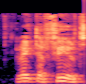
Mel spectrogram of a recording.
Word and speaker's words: Fürth: Greutherfurt, ¿Cómo? ¿Cómo? Greaterfurth. Fürth sería, más o menos.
